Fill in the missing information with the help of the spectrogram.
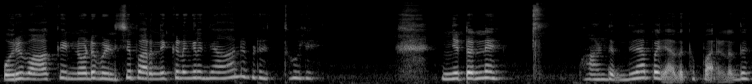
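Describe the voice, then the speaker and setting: A woman's voice: high voice, steady tone, moderate pace, long pauses, warm tone. A woman voicing a worried older mother from Malappuram who pleads anxiously, with a Malappuram accent. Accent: Malappuram Malayalam.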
